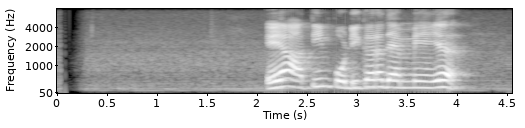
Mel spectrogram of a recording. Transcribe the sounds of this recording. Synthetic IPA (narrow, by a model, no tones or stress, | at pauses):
ejaːt̪inpoɖikəɾəd̪æmːeːjə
